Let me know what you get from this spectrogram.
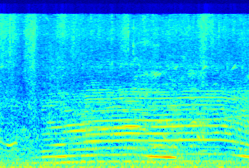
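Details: Agitated cow, said to be 'possessed', bellowing in one long, rich harmonic moo lasting about three seconds, steady in pitch with slight wavering, over low background rumble.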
